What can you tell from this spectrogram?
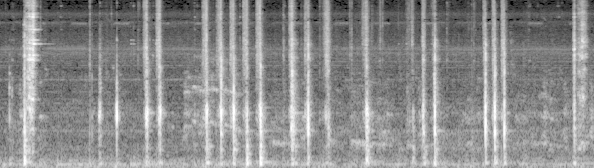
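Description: Cleaver slicing red onion on a thick wooden chopping board: about twenty sharp knocks of the blade on the board at an uneven pace, with a quick run of about five a second in the middle.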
